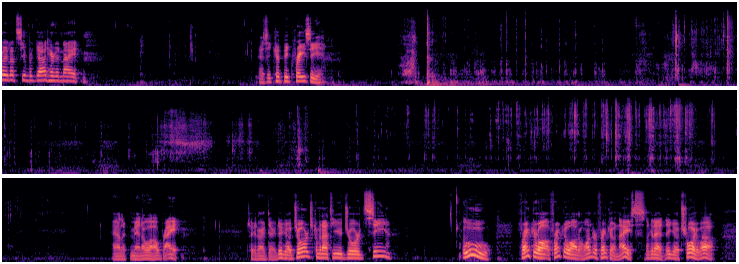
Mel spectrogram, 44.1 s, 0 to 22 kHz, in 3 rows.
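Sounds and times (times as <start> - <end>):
wrapper tearing and crinkling: 12.6 - 15.4, 21.5 - 29.8.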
